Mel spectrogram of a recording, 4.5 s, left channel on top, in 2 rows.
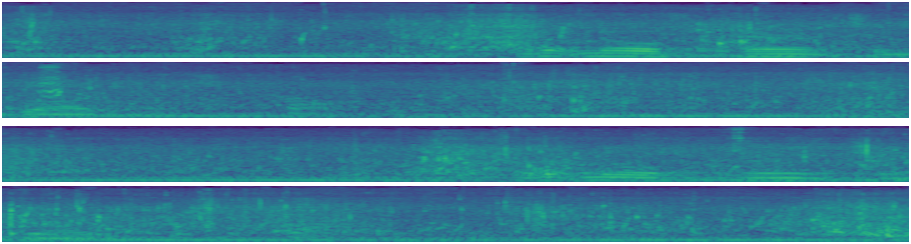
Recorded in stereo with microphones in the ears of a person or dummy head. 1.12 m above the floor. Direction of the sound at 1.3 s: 55° left (ahead or behind).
